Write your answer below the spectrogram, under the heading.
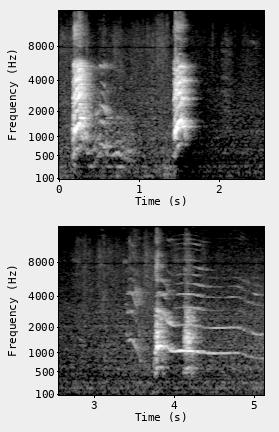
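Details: A Shiba Inu gives four loud, abrupt barks at uneven intervals, the last two closer together and ending in drawn-out, slightly falling whine-like tones, over a quiet indoor background hiss.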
